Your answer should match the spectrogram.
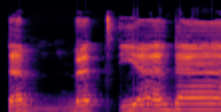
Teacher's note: মদের হরফের উপরে চিকন চিহ্ন বামে হামজা, মধ্যে মুনফাসিল 3 আলিফ টানিয়া পড়িতে হয়। তো দাল হরফকে 3 আলিফ টানে পড়ব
